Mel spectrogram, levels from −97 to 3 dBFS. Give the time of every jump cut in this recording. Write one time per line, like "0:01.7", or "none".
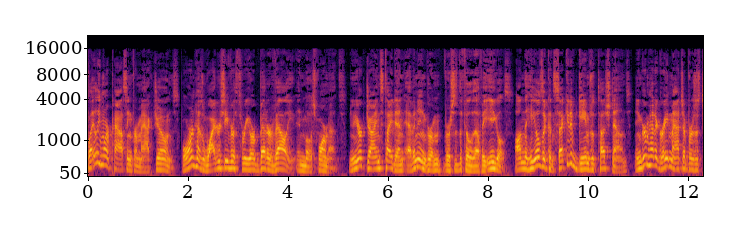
none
